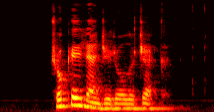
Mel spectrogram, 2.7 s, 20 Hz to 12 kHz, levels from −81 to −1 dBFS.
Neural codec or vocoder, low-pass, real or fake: none; 10.8 kHz; real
